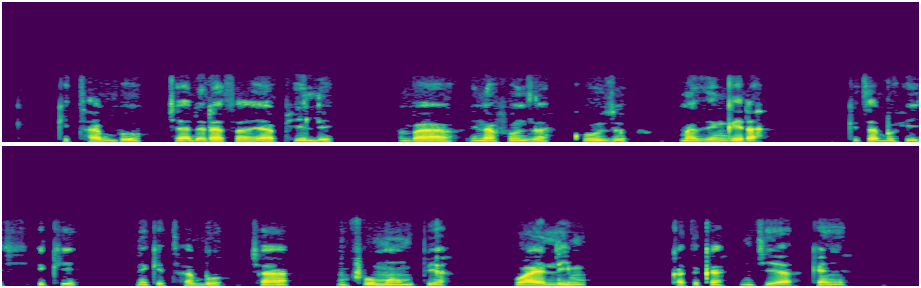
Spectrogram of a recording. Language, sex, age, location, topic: Swahili, male, 25-35, Nakuru, education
